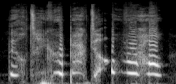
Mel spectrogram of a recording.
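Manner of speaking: high, tearful whisper; terrified whisper. Acted. Midoriya whispering his fear for Eri, crying. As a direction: whisper it through tears. Panic attack beginning.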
